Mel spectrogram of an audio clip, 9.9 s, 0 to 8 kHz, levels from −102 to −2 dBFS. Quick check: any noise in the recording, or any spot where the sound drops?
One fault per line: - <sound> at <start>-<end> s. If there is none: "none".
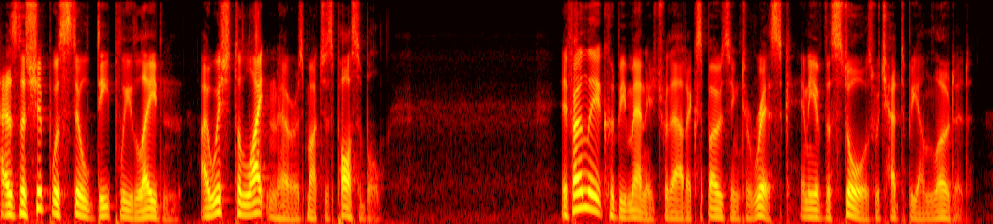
none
